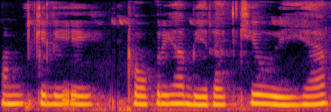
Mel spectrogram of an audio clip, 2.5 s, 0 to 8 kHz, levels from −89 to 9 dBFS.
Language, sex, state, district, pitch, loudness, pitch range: Hindi, female, Delhi, New Delhi, 225 Hz, -12 LUFS, 215-235 Hz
